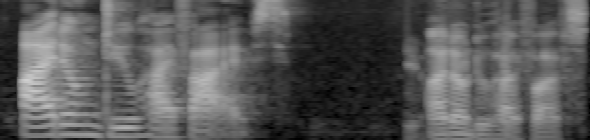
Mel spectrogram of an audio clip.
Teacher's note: unstressed and with i at the beginning of the phrase it's pronounced with a flapped t slash fast d instead of a true d at the beginning of the word the o diphthong remains in its position the t however will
